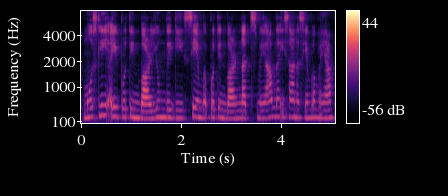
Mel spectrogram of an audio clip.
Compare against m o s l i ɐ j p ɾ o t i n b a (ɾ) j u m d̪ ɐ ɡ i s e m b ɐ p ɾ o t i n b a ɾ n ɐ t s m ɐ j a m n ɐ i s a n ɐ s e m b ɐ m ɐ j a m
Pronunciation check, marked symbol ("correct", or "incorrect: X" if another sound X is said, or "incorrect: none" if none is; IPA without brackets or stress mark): correct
